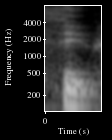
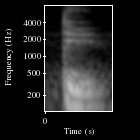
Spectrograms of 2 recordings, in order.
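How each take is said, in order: First: It starts with an interdental fricative. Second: It starts with a dental stop. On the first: "pronounced as at a interdental fricative" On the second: "I pronounced as a, a dental stop"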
